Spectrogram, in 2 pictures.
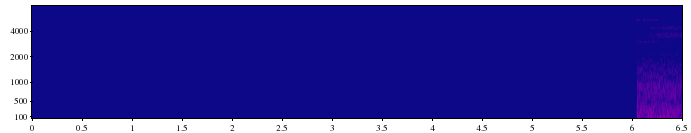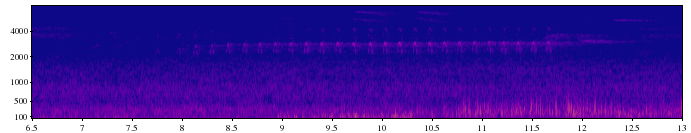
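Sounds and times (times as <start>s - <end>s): road traffic rumble: 6.1s - 13.0s
bird calling rapid notes: 7.9s - 12.4s.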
